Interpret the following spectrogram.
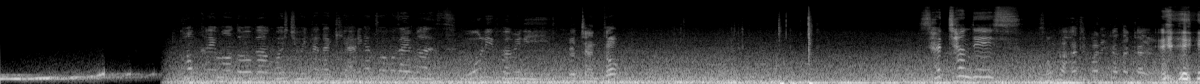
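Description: Steady low engine and road rumble inside the cab of a 6th-generation Toyota HiAce diesel van on the move, starting about a second and a half in, with voices talking and laughing over it. A chime sound effect that dips and rises in pitch fades out just before.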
